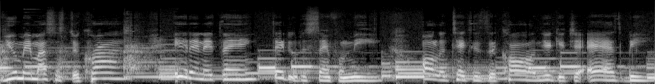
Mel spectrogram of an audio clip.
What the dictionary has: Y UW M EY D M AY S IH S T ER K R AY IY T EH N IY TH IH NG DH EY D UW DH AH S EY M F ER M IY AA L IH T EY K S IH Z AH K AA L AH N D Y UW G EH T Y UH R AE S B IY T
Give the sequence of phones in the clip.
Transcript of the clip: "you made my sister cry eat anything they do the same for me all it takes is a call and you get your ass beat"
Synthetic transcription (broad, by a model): Y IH M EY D M AY S IH S T ER K R AY IY T EH N IY TH IH NG DH EY D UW DH AH S EY M F ER M IY AA L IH T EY K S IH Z AH K AA L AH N Y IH G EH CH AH R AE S B IY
